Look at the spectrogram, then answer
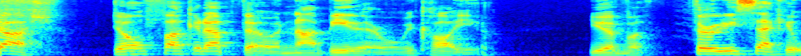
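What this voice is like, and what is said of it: Usual voice. Nothing is said of it.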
